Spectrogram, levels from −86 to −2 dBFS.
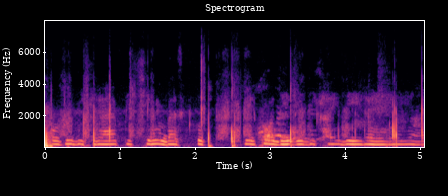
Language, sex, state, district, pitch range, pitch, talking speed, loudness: Hindi, female, Bihar, Muzaffarpur, 200-215 Hz, 205 Hz, 165 wpm, -24 LUFS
